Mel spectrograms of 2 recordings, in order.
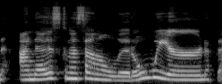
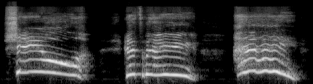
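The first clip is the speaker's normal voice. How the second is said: loud, much higher gleeful calls; excited calling out; 11 dB louder, much slower than usual. Retold or imitated. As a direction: call out her name like a happy friend bursting in. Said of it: "She says".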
